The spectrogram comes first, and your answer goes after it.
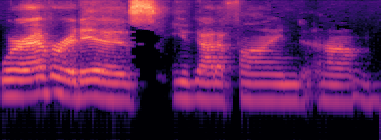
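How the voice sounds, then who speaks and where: A woman with an ordinary speaking voice speaks at a fairly low pitch with fairly even intonation. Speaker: watershed nonprofit staff. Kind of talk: webinar Q&A.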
